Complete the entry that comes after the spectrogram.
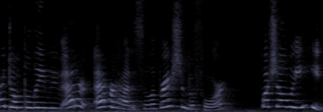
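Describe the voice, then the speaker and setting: A woman uses a put-on character voice at an extremely high pitch and a fairly quick pace. Clear background noise can be heard. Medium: read story.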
